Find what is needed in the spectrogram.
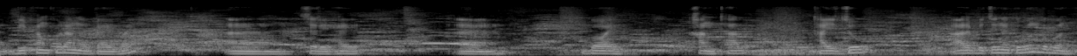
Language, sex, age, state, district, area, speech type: Bodo, male, 30-45, Assam, Udalguri, urban, spontaneous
